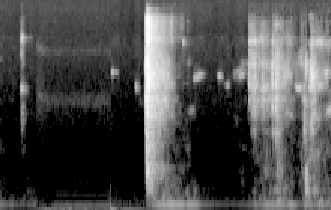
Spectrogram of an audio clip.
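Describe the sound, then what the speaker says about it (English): A sharp brittle crack of a crème brûlée's caramelized sugar crust breaking in quiet surroundings, followed a moment later by a few smaller crunching taps close to the microphone. "if we have our shell right, when you break it, it'll sound like this"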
